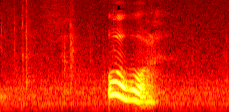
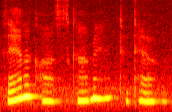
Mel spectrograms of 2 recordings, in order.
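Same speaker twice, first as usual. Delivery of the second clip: hushed, breathy song line; whispered lyric; 2 semitones lower, 4 dB quieter than usual. Retold or imitated. Vlogger finishing the Santa carol, whispered. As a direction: whisper it like a secret.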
